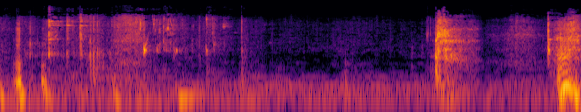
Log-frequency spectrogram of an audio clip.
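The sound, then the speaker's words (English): Glassy clinks and a few sharp clicks as a wine bottle is handled and opened, followed by wine splashing and gurgling into a glass in short pours, with no one talking. “Help me open the bottle.”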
